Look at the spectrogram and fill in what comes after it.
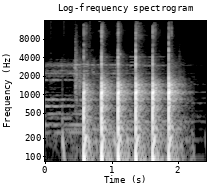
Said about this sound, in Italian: Poco dopo l'abbandono del compositore originale, un giovane vestito da rockstar bussa infatti alla porta dell'ufficio.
